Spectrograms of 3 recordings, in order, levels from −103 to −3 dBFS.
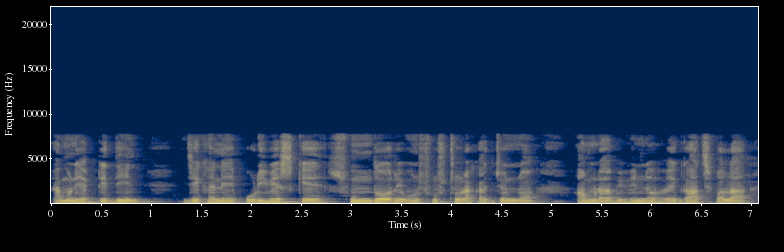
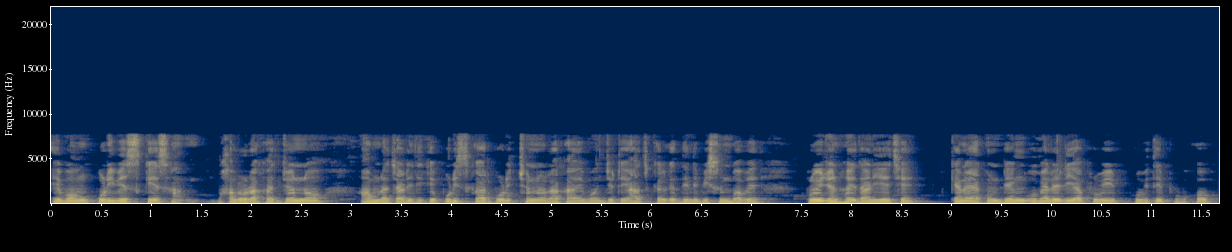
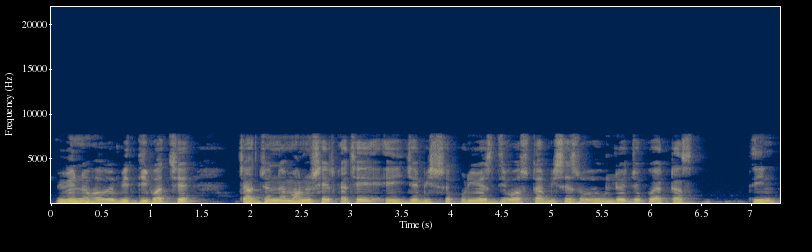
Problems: constant background noise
